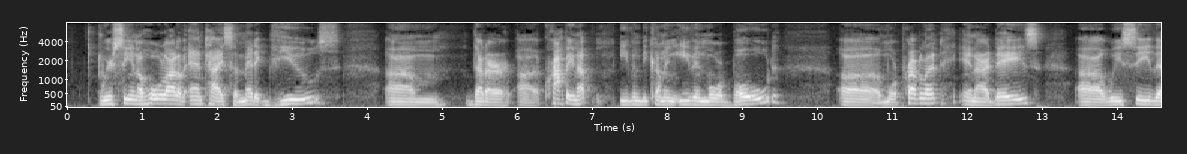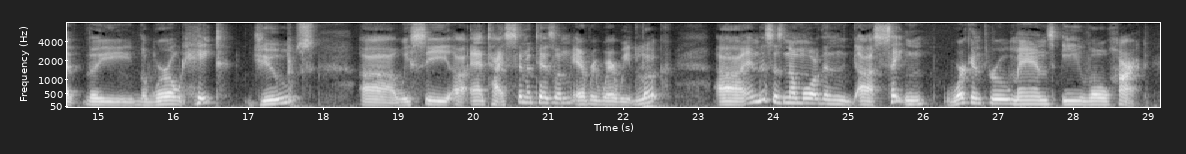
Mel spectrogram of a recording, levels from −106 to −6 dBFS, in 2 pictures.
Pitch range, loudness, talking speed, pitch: 115-145 Hz, -18 LUFS, 115 wpm, 125 Hz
